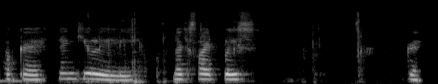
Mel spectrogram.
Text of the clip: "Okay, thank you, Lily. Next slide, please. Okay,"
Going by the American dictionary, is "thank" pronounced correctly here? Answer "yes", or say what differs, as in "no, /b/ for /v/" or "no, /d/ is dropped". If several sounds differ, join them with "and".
no, /t/ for /θ/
